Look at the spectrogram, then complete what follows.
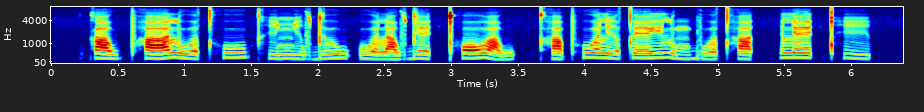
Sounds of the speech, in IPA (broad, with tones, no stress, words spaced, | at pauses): ka˩wpʰa˩˧ lu˧˩ə̯ t̪ʰuː˧˥ kʰi˩˧ɲi˩wdɯː˧˥w ʔu˩ə̯la˩˧w deː˧˩t̚pʰɔː˧˥ʋa˩˧w | kʰa˩pʰu˧ə̯li˩˧ə̯ t̪eː˧˥jlu˩˧m bu˩˧ə̯t̪ʰa˧t̚ | leː˧t̚pʰiː˧˩p̚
